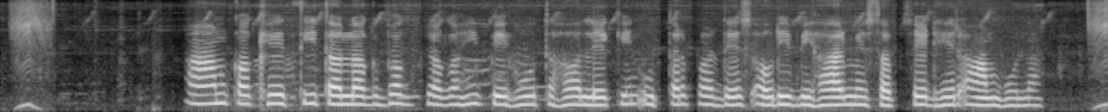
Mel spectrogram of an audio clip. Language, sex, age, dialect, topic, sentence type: Bhojpuri, female, 25-30, Western, agriculture, statement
